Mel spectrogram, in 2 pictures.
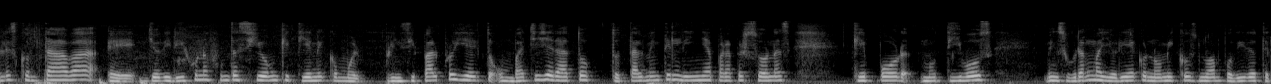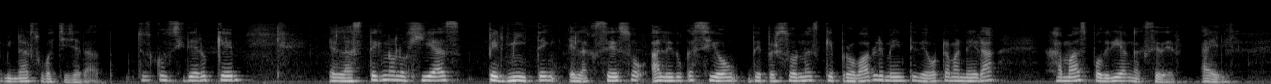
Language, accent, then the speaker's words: Spanish; Ecuador; Sí, yo soy ecuatoriana.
